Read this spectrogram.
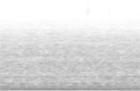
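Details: Portable air conditioner that switched on when a Milwaukee battery charger was plugged into the same power, LCD display off: steady low fan hum with even rumble, no cycling; fan running with display off, cause unconfirmed.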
